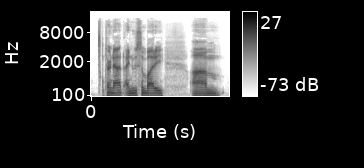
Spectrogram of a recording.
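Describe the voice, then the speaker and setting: A man speaks with an American accent. The recording is very clean with a silent background. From New York (Queens, Westchester). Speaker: retired radio station general manager. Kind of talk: interview. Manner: halting, many fillers.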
